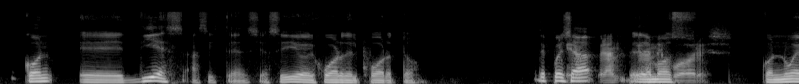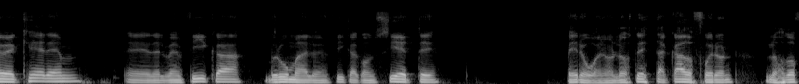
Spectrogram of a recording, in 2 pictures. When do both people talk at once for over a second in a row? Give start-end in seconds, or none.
5.6-7.0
